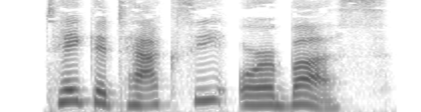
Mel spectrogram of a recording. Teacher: taxi or a bus the word or Signal's a choice here notice the rising intonation on Taxi the first choice and falling intonation on bus the second choice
